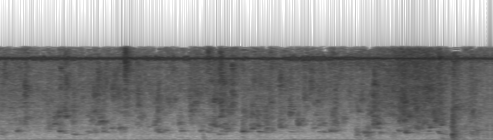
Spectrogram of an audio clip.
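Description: Strawberries are washed under running tap water. The water gives a steady, splashing rush with small gurgles and drips, fairly quiet and even throughout, with no talking.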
